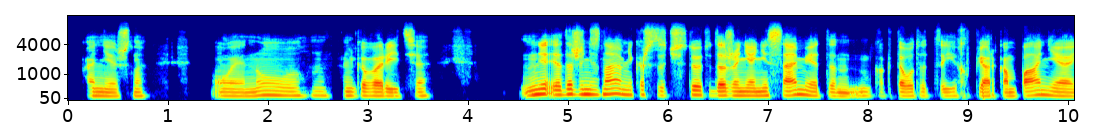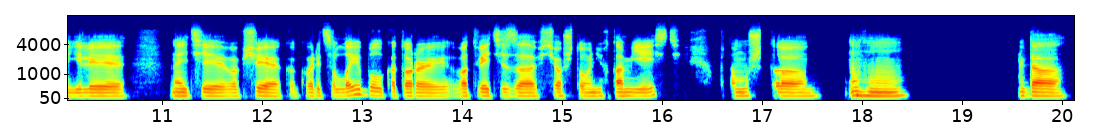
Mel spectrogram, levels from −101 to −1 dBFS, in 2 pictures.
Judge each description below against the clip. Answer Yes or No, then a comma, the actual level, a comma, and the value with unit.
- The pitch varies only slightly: Yes, narrow, 2.3 semitones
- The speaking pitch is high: No, low, 115 Hz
